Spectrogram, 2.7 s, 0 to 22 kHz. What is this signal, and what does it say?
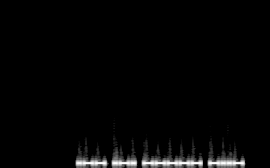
Morse code, heard as a keyed tone, about 37 wpm, 700 Hz. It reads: WR0X
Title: USA Call Signs - 4 Characters - 3x Character Spacing - 40wpm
